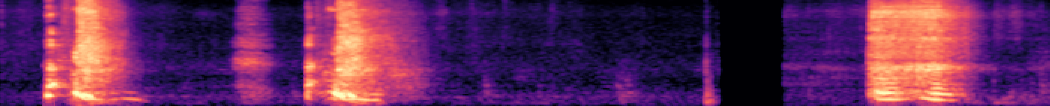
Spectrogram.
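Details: An adult man with a cold after cold, windy mountain weather, with congestion and cough, sneezing: a run of three loud, wet sneezes, each with a quick intake of breath before it.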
